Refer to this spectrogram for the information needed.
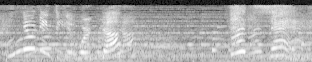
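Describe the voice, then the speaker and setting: A woman voicing a tiny childish, boastful, excitable fairy-like guide in an anime video game, with a theatrical way of talking. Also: very high voice, takes it slowly, exaggerated voice. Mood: placating. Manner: refers to self in third person, theatrical. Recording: music playing behind the voice.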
